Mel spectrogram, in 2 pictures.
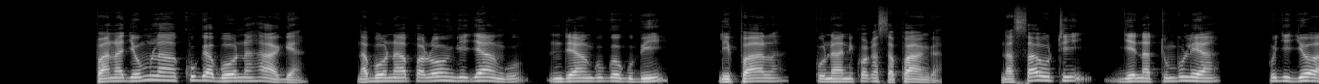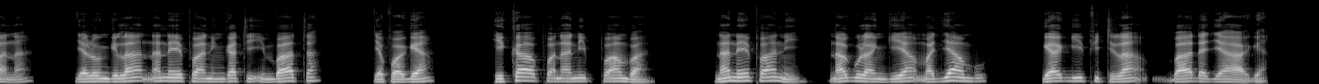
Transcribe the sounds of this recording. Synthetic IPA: panaɟɔm̩lakuɡabɔnaɦaɡa̰ | nabɔnapalɔŋɡiɟaŋɡu | n̩diaŋɡuɡɔɡubiː | lipala | kunanikwakasapaŋɡa̰ | nasautiɟɛnatumbulia | kuɟiɟɔana | ɟalɔŋɡilananɛpaniŋɡatiḭmbata | ɟ̥apwaɡa | hikapananipamba | nanɛpani | naɡulaŋɡiamaɟambu | ɡaɡipitila̰baːdaɟahaɡa̰

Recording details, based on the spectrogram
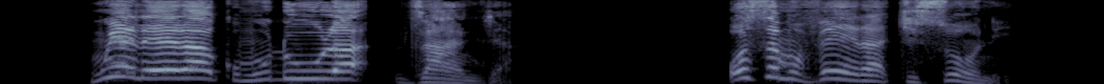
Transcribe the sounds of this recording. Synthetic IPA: mujɛnɛɾakumuɗulad͡za̰ːnd͡ʒa̰ | ɔsamuvɛɾat͡ʃisɔːni

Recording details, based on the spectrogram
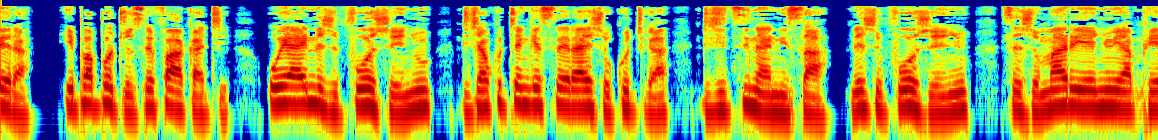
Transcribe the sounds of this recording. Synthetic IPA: a | ipap̬o̞d͡ʒo̞se̞faːkaːti | ujaine̞ʐip͡fuwo̞ʐe̞ɲundit͡ʃakute̞ŋɡe̞se̞ɾaiʐo̞kud͡ʒɡa | ndit͡ʃit͡sin̤anisane̞ʐip͡fuwo̞ʐe̞ːɲu | se̞ʐo̞maɾije̞ɲujapʰeː

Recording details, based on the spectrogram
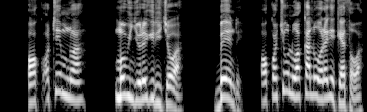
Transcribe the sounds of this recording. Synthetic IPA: ɔkɔtɪmnwa | mowiɲd͡ʒoɾeɡɪɾit͡ʃɔwa | bendḛ | ɔkɔt͡ʃʊlwakalʊwɔɾɛɡɪkɛt̪ɔ̰wa̰

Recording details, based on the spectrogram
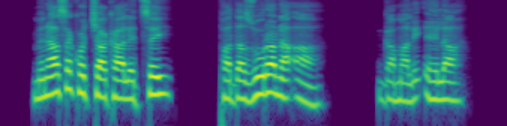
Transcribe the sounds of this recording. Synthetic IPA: mɪnaːsɛkɔt͡ʃːaːkaːlɛt͡sːɛj | pɐd̪ɐzuːɾɐnɐʔaː | ɡɐmɐlɪʔeːla

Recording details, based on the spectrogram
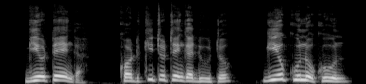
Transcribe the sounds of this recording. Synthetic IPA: ɡɪoteŋɡa̰ | kɔdkitoteŋɡaduto | ɡɪokunokun

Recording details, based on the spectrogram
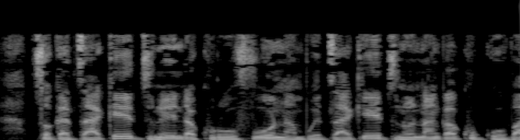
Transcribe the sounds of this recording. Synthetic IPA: t͡so̞k̬ad͡zake̞d͡zino̞e̞ndakuɾufun̤ambwe̞d͡zake̞d͡zino̞naŋɡakuɡʱuʋa

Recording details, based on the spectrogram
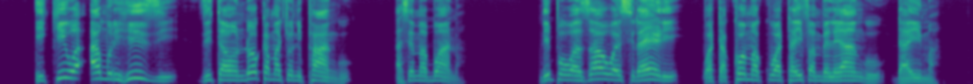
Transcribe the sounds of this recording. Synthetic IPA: ikiwaʔam̩ɾiɦizi | zitaɔndɔkamat͡ʃɔnipaŋɡu | asɛmaɓwana̰ | ndipɔwazaɔwaisɾaɛli | watakɔmakuwataifambɛlɛjaŋɡuɗaima̰

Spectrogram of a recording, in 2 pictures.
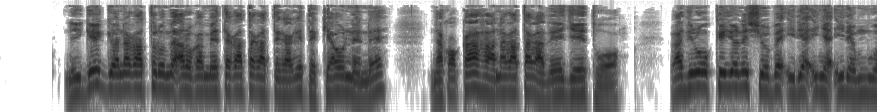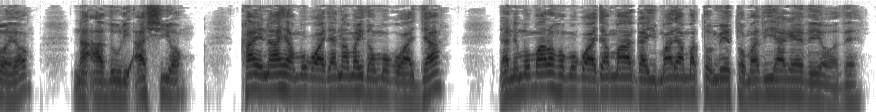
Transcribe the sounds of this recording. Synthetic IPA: niːɡeɡeɔnaɣatoɾomɛaɾoɣametɛɣataɣateɣaɣetekeaonɛnɛ | nakɔkaɦanaɣataɣaðed͡ʑeːtwɔ | ɣaðiɾokeɾiɔneɕjobɛʔiɾjaʔiɲaʔiɾemuɔjɔ | na̰ʔaðuɾiʔaɕiɔ | kaenaheamoɣwad͡ʑanamaiðɔmoɣwad͡ʑa | nanemɔmaɾɔɦɔmoɣwad͡ʑamaɡaimaɾeamatometwɔmaðiaɣɛðejɔðɛ

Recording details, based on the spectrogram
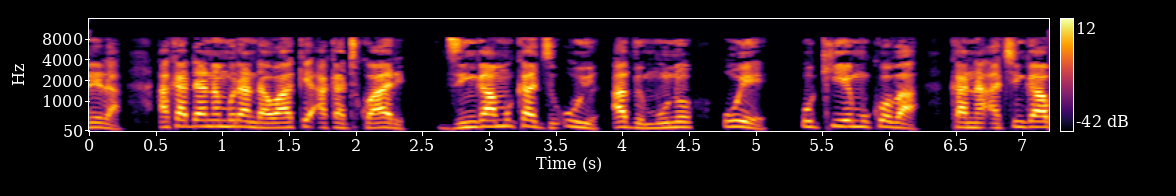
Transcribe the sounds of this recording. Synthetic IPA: aakaɗanamuɾandawake̞ʔakat̬i̥kwaːɾi | d͡ziŋɡamukad͡ziʔujuab͡ve̞muːno̞ | uje̞ | ukʰije̞muko̞ːʋa | kanaʔat͡ʃiŋɡa

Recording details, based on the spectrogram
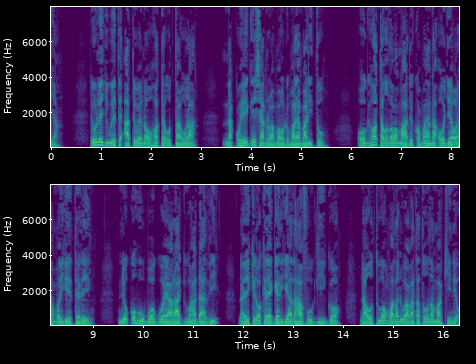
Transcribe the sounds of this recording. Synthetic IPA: a̰ | ɾeoned͡ʑiɣwetɛʔatewɛnɔoɦɔtɛɣotaoɾa | nakoheɡeʃanoɾwamaondomaɾeamaɾito | oɡeɦɔtaɣoðɔmamaːdekɔmajana̰ʔod͡ʑɛɛoɾeamɔiɣetɛɾe | neokoɦuːbɔɣwɔjaɾaɡiwadaði | nʔawekeɾwɔkeɾɛɡɛɾiɣeaðaɦafuɡiɡɔ | naotuɔmwaðaniwaɣatatoːðamakinḛ

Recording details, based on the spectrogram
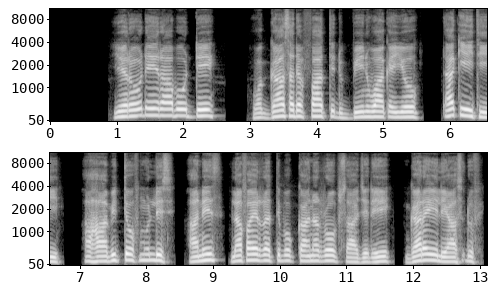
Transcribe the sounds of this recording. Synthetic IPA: jɛɾo̞ːᶑe̞ːɾaːbo̞ːd̪ːe̞ː | wɐɡːaːsɐd̪ɐfːaːt̪ːɪd̪ʊbːiːnwaːkʼɐjːoː | ᶑɐkʼiːt̪iː | ɐɦaːbɪt̪ːɪɔfmʊlːɪsɛ̥ | ʔɐnɪs | lɐfɐɪrːɐt̪ːɪbɔkːaːnɐrːo̞ːbsaːd͡ʒɛᶑe̞ː | ɡɐɾɐeːlɪjaːsᶑʊfɛ̥

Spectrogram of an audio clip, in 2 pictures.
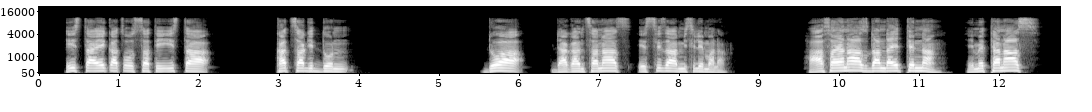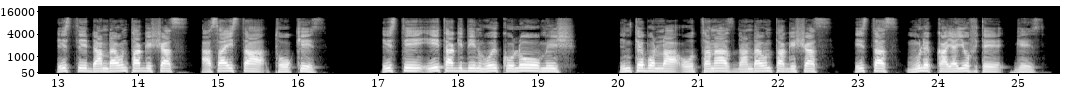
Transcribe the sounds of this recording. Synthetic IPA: ʔɪst̪ːɐɛkʼɐt͡sʼo̞ːsːɐt̪ɪːst̪ːɐ | kɐt͡sːɐɡɪd̪ːɔn | d̪ɔwɐ | d̪ɐɡɐnt͡sːɐnaːs | ɛsːɪzɐmɪsɪlɛmɐlɐ̰ | haːsɐjɐnaːs̬d̪ɐnd̪ɐjɛt̪ːɛnːɐ | hɛmɛt̪ːɐnaːs | ɪst̪ːɪd̪ɐnd̪ɐwɔnt̪ːɐɡɪʃːɐs | ɐsɐjɪst̪ːɐt̪o̞ːkːe̞ːs | ʔɪst̪ːɪiːt̪ɐɡɪd̪ɪnwɔjkːɔlɔːmiːʃ | ɪnt̪ːɛbɔlːɐʔo̞ːt͡sːɐnaːsd̪ɐnd̪ɐwɔnt̪ːɐɡɪʃːɐs | ɪst̪ːɐs | mʊlɛkːɐjɐjːɔfɪt̪ɛɡeːs

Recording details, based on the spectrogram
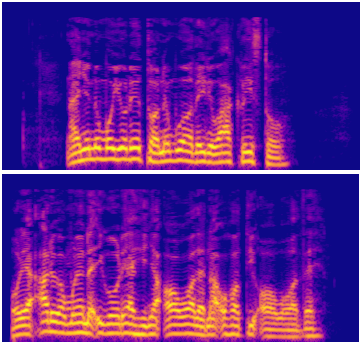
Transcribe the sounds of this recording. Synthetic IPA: naiɲenemoioɾetwɔnemwɔðɛinewakɾisto | oɾeaʔaɾewɛmonɛnɛiɣoɾeaɦiɲaʔɔwɔðɛnaʔoɦɔtiʔɔwɔːðɛ

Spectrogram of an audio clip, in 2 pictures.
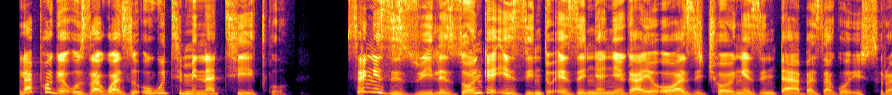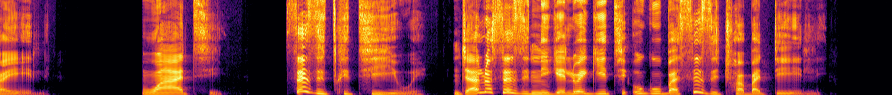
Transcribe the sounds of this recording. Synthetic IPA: lapʰɔɣɛʔuzaɣwaziʔuɣutʰiminatʰiːǁʰɔ̰ | seŋizizwilɛzɔŋkʼɛʔizintʼɔ̰ʔɛzɛɲaɲɛɣajɔʔɔwazit͡ʃʼɔwɛŋezintʼaβazaɣoʔisrajḛːli | waːtʰḭ | seziǀʰitʰiwɛ̰ | nd͡ʒʱalɔseziniɣɛlwɛɣitʰiʔuɣuβasizit͡ʃʼwaβad̥ʱɛ̰ːlɛ

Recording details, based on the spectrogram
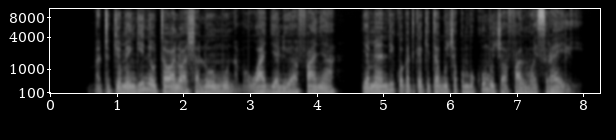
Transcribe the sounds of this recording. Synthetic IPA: matukiɔmɛŋɡinɛutawalawaʃalumuna̰mauaʄijalijɔjafaɲa | jamɛandikwakatikak̬itaɓut͡ʃakumbukumbut͡ʃawafalmɛwaisɾaɛlḭ

